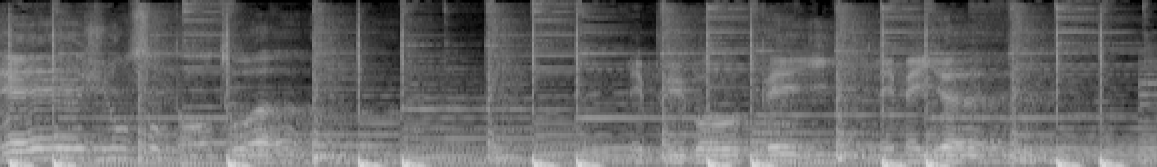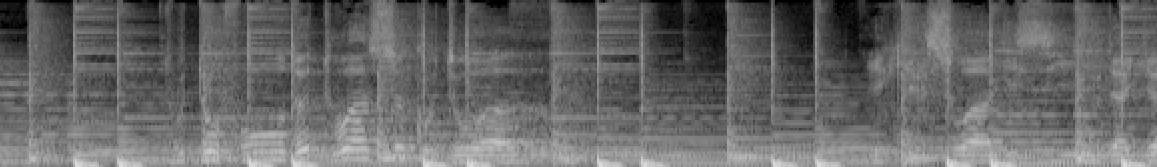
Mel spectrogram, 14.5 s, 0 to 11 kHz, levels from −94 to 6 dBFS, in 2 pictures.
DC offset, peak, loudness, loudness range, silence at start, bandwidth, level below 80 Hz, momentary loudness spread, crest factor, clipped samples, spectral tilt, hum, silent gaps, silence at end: under 0.1%; -4 dBFS; -24 LUFS; 2 LU; 0 s; 11 kHz; -24 dBFS; 9 LU; 18 dB; under 0.1%; -5.5 dB/octave; none; none; 0 s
